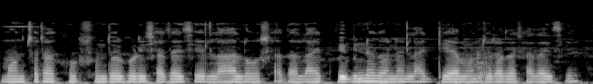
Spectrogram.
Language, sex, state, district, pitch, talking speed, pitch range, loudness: Bengali, male, West Bengal, Cooch Behar, 130 Hz, 150 wpm, 125-130 Hz, -18 LUFS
